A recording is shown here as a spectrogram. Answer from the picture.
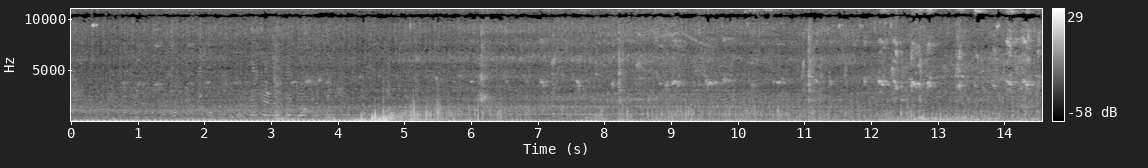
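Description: Engine rumble and road noise from a moving motorbike. The rumble is loud with a fast pulse for the first five seconds, then drops off to a lower, steadier level.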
